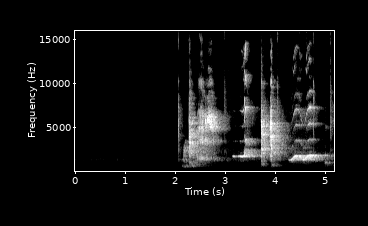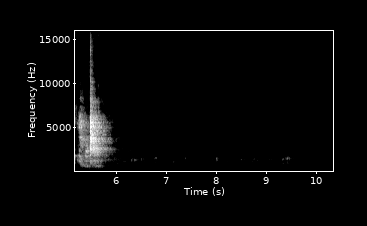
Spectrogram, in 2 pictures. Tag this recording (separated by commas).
parrot talking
